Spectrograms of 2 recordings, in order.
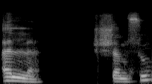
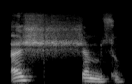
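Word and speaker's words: الشمس: Donc, on ne dira pas al-shamsu, on dira ash-shamsu.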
